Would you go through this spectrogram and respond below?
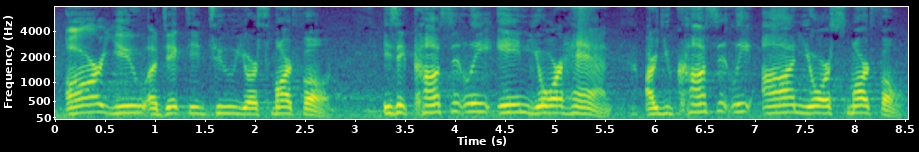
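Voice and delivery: slow, deliberate, emphatic presenter questions; model delivery. Shown as a demonstration. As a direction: spell out each question for the trainee. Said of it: "That's what you need to say".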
